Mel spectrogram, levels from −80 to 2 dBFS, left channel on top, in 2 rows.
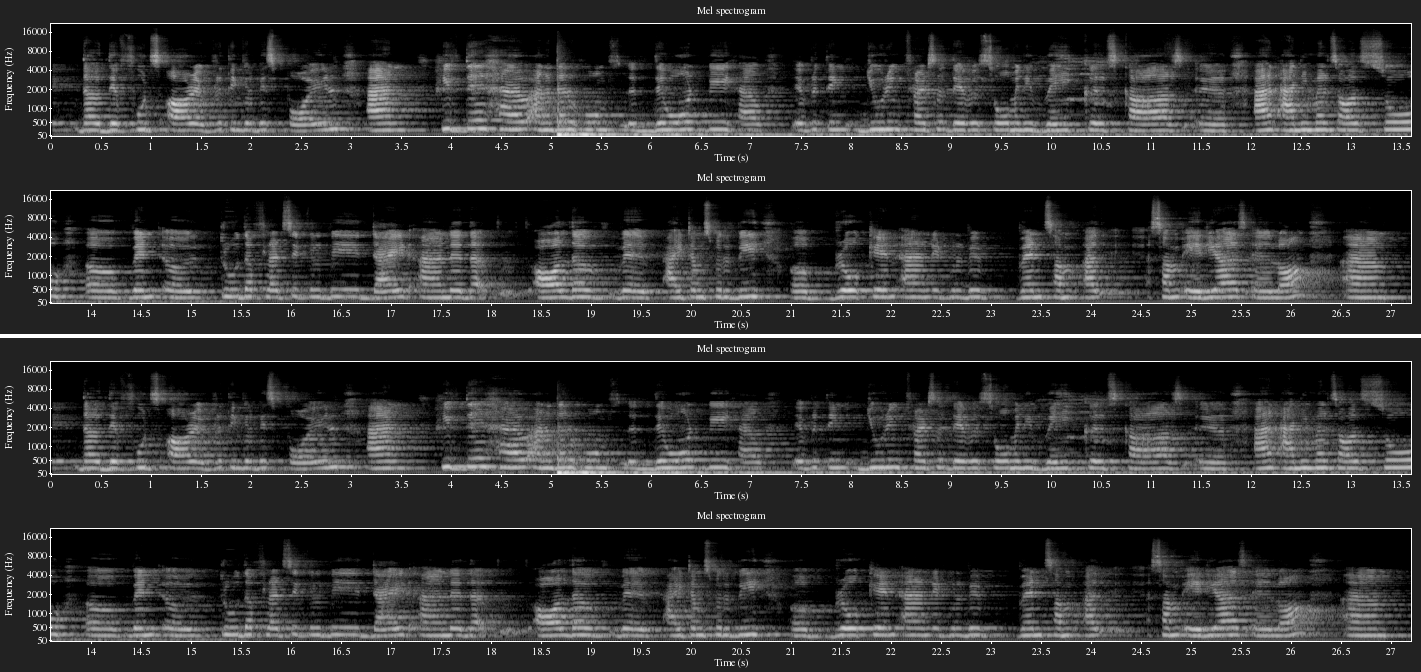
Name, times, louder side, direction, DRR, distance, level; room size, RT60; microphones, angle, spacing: voice 1, 0.0-23.0 23.2-26.9, left 2 dB, 30° left, 5 dB, 2.2 m, -25 dB
sound 1, 4.1-15.5, equal, 60° left, 1.8 m, -29 dB
28.0 x 25.5 x 8.0 m, 1.5 s
head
